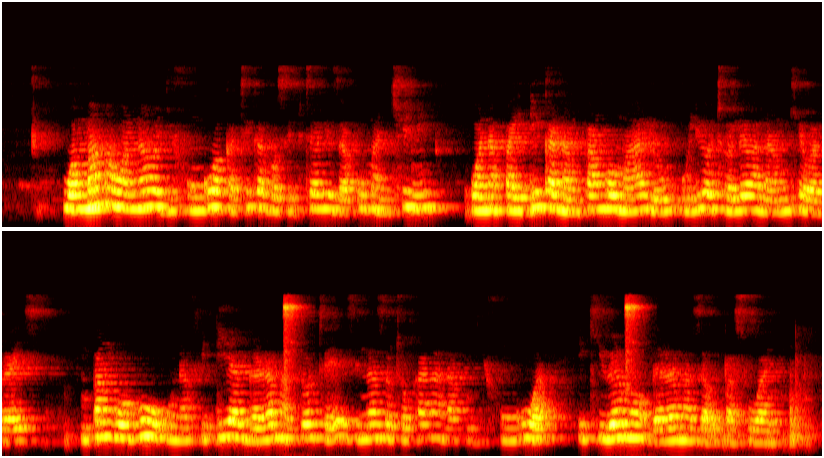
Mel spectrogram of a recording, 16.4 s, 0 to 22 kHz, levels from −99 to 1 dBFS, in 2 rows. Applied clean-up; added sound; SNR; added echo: none; Tambourine; 17 dB; reverberation time 0.6 s.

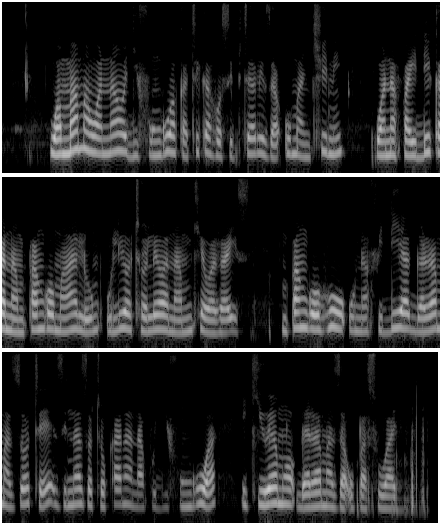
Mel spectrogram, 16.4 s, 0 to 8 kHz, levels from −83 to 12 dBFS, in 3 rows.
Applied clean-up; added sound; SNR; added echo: none; none; none; none.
